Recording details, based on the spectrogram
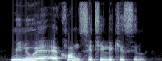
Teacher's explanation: the word Minu ends at a back rounded vowel sound, so it takes the way form.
